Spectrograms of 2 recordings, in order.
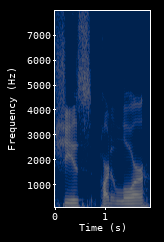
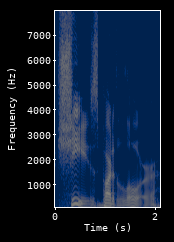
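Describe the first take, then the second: First: It is said flatly, without enthusiasm. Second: It is said with lively, enthusiastic inflection. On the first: The speaker calls it wrong. "with like no enthusiasm" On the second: The speaker calls it right. "The inflection makes everything better"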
